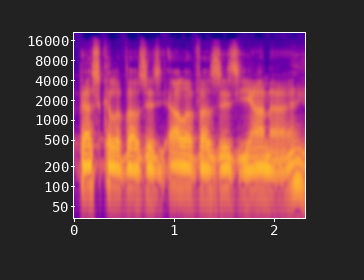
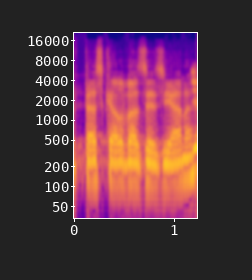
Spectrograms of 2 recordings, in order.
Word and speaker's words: pesca alla valsesiana: And in Italy, of course, you had the pesca alla valsesiana, if I'm pronouncing that correctly. – Yeah, perfect. – Was that okay? The pesca alla valsesiana? – Yeah, well, bravo, bravo.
